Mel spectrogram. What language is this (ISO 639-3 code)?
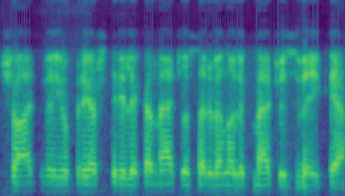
lit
